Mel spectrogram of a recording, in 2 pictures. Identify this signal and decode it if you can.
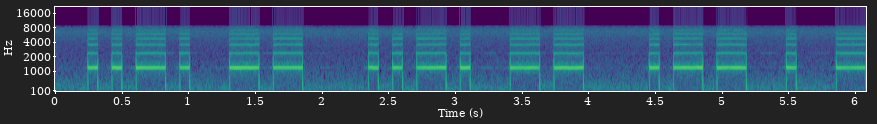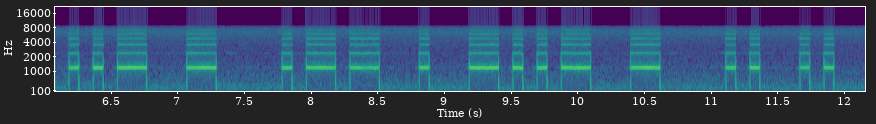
Morse code, heard as a keyed tone, about 13 wpm, 1180 Hz. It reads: FM FM WEXT WEXT II
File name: 14wpm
